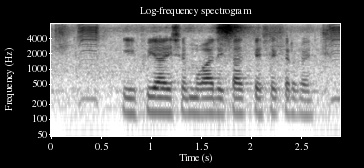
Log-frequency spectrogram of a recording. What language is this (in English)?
Magahi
